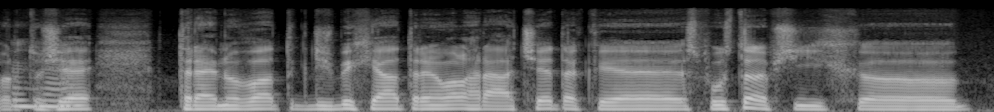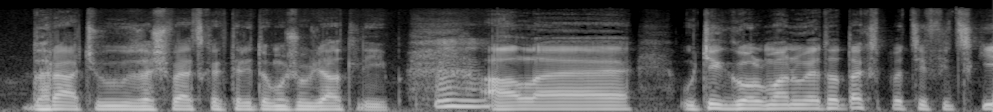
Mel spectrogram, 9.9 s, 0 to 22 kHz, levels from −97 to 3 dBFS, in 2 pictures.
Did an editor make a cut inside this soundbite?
no; 0 cuts

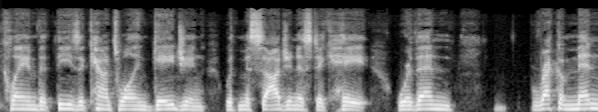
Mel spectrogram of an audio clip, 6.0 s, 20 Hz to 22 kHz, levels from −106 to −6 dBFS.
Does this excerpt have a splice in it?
no; 0 cuts

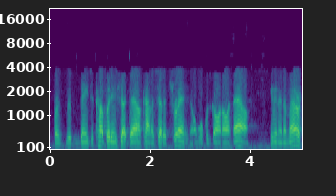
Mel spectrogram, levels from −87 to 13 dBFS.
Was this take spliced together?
no; 0 cuts

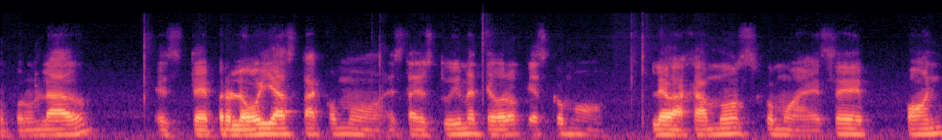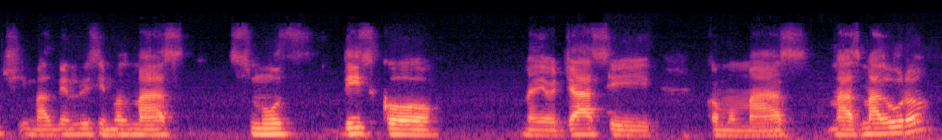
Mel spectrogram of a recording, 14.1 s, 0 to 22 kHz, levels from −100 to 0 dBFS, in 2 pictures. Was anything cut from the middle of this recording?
no; 0 cuts

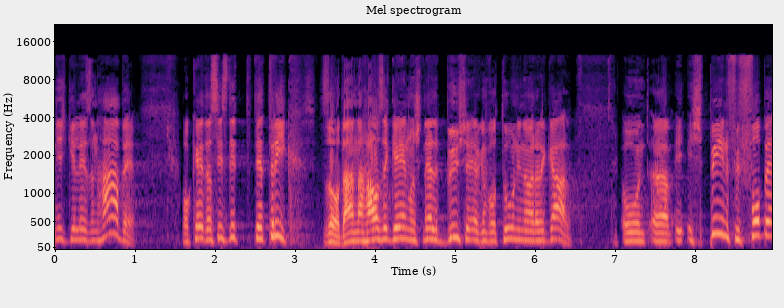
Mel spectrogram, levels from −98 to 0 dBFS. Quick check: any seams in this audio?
yes; 1 cut; at 3.2 s

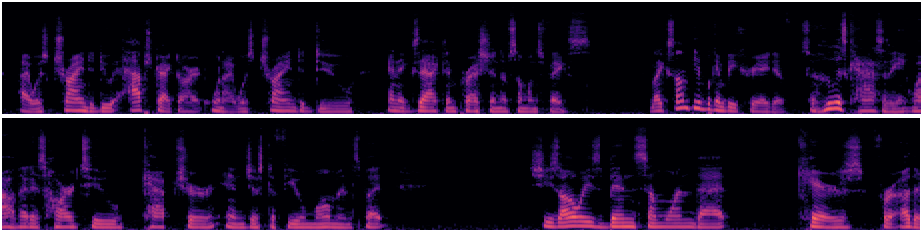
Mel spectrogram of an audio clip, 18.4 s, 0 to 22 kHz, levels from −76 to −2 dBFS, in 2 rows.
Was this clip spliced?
yes; 2 cuts; at 6.5 s, 7.9 s

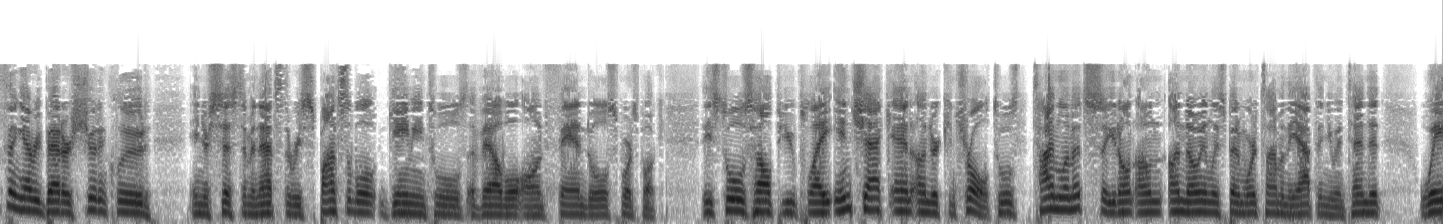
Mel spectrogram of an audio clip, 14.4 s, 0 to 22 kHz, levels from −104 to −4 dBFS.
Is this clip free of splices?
no; 1 cut; at 10.2 s

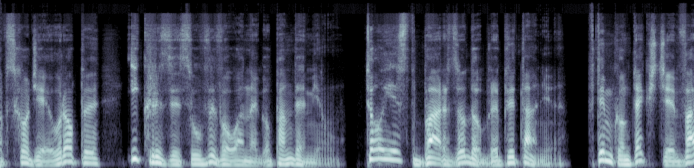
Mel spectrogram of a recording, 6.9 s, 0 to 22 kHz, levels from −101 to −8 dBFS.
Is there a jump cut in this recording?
yes; 2 cuts; at 3.6 s, 5.8 s

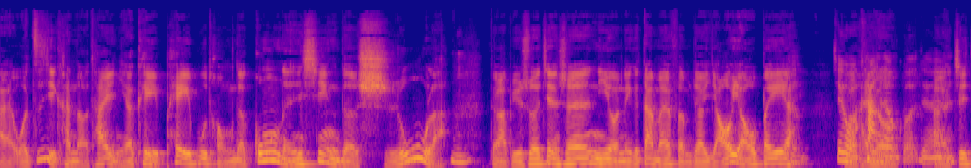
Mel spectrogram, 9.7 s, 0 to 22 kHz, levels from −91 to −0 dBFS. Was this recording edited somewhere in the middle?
no; 0 cuts

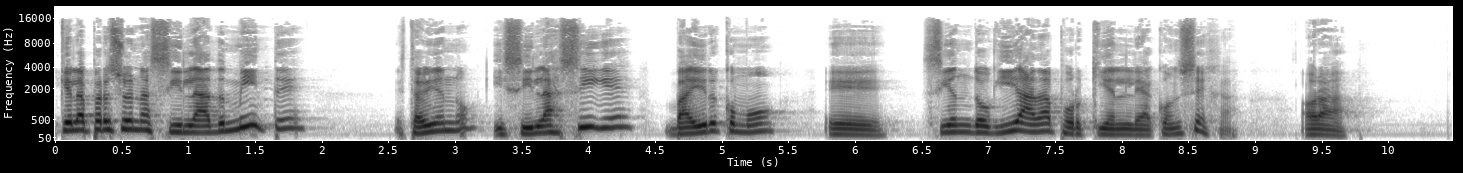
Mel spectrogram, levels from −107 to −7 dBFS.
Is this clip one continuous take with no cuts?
no; 1 cut; at 4.4 s

